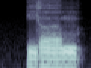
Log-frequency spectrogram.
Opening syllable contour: low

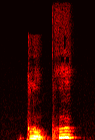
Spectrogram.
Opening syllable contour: low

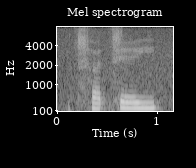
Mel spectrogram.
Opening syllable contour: rising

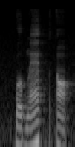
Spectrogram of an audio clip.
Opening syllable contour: low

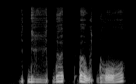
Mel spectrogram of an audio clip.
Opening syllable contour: low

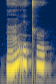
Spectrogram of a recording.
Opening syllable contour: rising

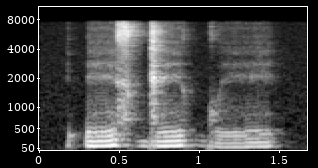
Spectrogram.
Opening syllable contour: rising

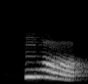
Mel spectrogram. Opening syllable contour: falling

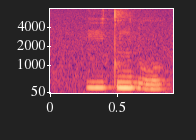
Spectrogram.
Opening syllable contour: high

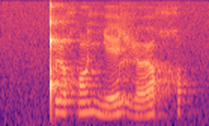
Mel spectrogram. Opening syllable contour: low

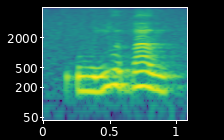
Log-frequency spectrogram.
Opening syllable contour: low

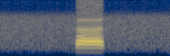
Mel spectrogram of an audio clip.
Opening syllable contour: low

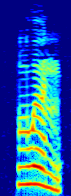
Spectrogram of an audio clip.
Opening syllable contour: falling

